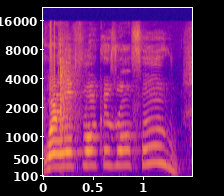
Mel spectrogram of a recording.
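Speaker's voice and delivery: high mock-impatient guest demanding food. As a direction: squeal it like a starving guest. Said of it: "and they're like".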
